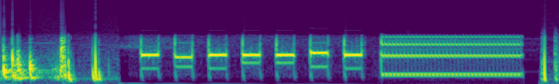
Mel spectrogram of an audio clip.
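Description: A phone number is dialed with touch-tone keys: about eight short, evenly spaced beeps in quick succession, then a longer steady electronic tone, with brief clattering at the start and end.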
